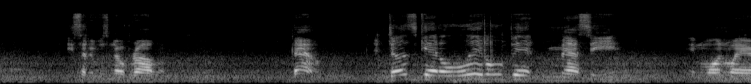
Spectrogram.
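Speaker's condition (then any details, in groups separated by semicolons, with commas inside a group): No condition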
